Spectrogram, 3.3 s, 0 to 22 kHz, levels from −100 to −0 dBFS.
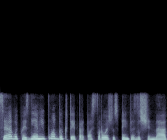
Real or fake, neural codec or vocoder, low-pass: fake; codec, 16 kHz, 0.5 kbps, FreqCodec, larger model; 7.2 kHz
